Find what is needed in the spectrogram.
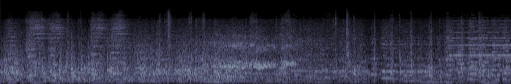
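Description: Dramatic background music from the serial's score.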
